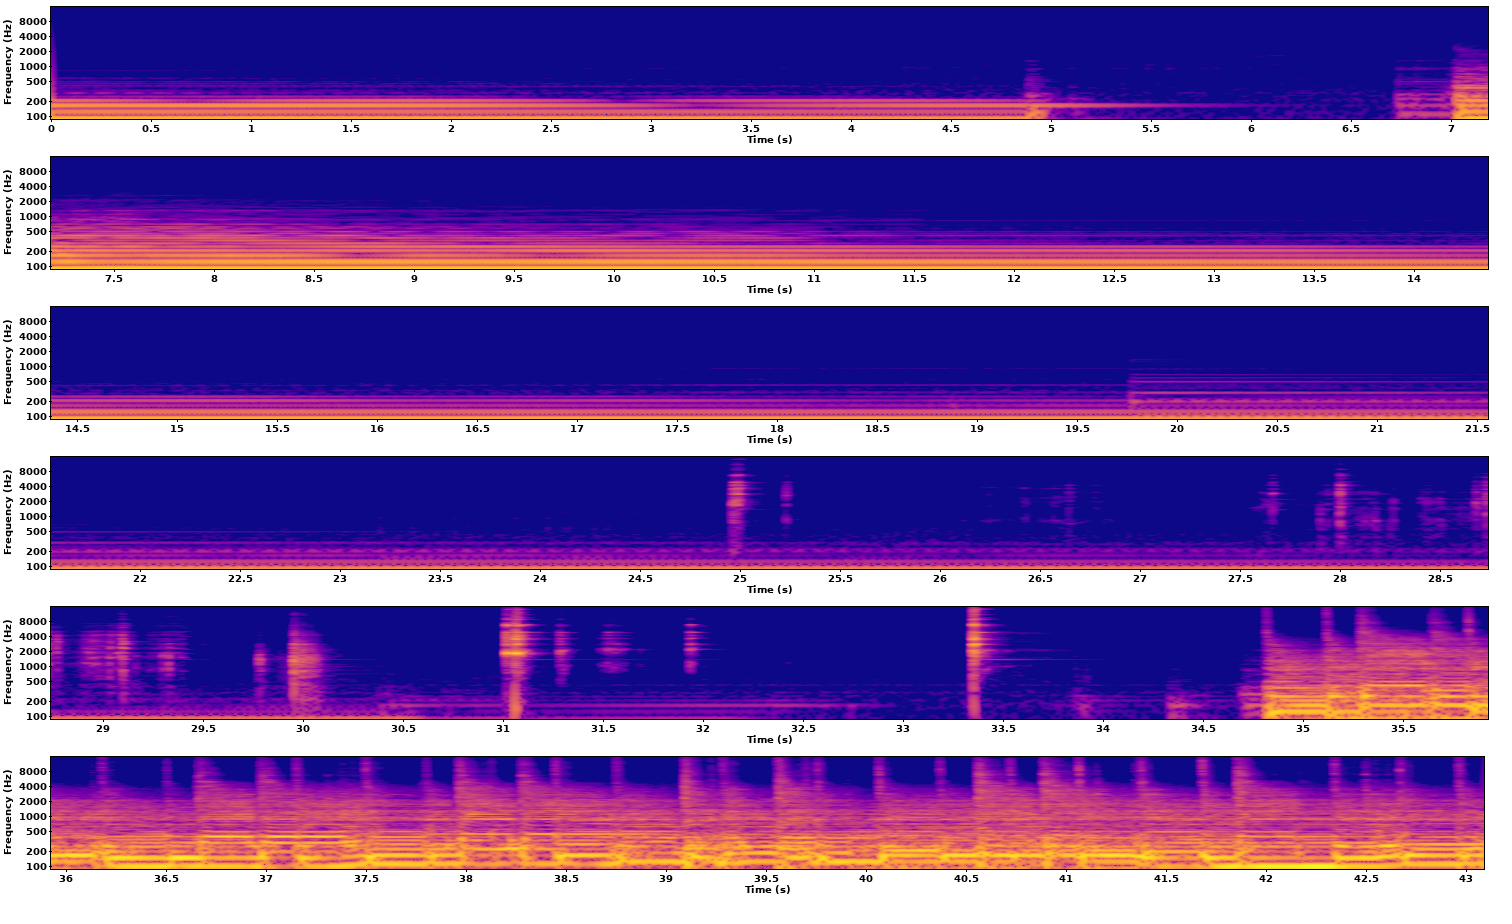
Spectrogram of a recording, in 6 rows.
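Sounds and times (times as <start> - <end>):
guitar music: 6.8 - 12.8, 34.7 - 43.0
metallic clinks: 25.0 - 25.3, 31.0 - 32.2.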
